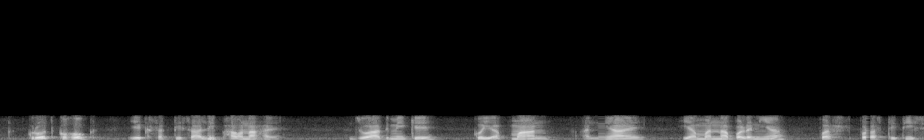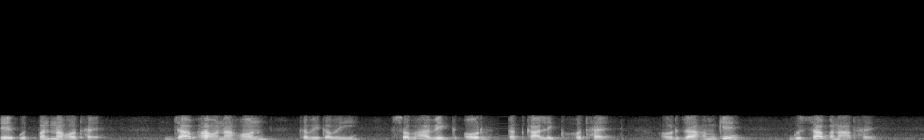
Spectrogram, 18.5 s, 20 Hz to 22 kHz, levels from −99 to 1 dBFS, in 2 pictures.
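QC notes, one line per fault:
Throughout: Bluetooth CVSD headset codec. The headset link encodes the audio one bit per sample, stepping up or down with an adaptive step size. The sound is confined to roughly 200 Hz to 3.5 kHz, which fits the 64 kbps narrowband headset path. The damage is plainly audible: a granular hiss sits under the speech, sibilants turn scratchy, and loud bright sounds distort where the step size cannot keep up.
2.07–2.14, 5.98–6.06, 8.66–8.72, 9.72–9.75, 11.28–11.32, 14.23–14.32, 15.44–15.51, 17.49–17.54: Bluetooth headset packet repeated. Voice packets between the headset and the phone were lost, and the chip replayed the previous packet's bits in their place. Each stretch of repeats cycles every 3.75 ms, which produces a buzz near 267 Hz. The loss runs from 18.8 ms at 9.72 to 93.8 ms at 14.23, where the buzz is longest. The first stretch comes after "क्रोध कहोक एक", and its 30 ms of loss is spread over 60 ms in short runs of up to about 10 ms. 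The stretch at 15.44 ends just before "और जा हमके", and its 48.8 ms of loss is scattered over 75 ms.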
